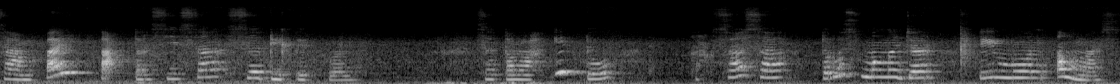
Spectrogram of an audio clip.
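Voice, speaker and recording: A young woman student telling a folk tale in a dramatic, exclamatory way, with drawn-out cries of wonder. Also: high-pitched, expressive, fairly bright tone, roomy sound, slight background noise, poor audio. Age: young adult. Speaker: student storyteller. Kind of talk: animated folk tale storytelling.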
